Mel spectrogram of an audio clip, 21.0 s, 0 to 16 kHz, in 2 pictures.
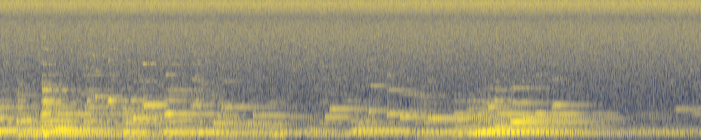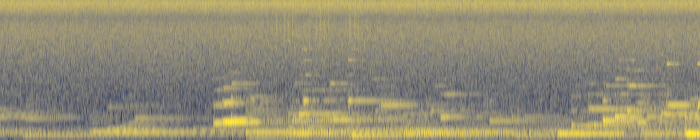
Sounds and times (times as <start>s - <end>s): Harp: 0.0s - 21.0s.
